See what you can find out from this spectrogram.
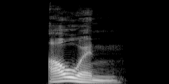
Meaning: Owen (a town in Baden-Württemberg, Germany)
- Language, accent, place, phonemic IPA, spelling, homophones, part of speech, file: German, Germany, Berlin, /ˈaʊ̯ən/, Owen, Auen, proper noun, De-Owen.ogg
